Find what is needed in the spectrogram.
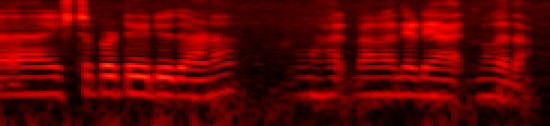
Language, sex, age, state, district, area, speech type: Malayalam, female, 45-60, Kerala, Pathanamthitta, rural, spontaneous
